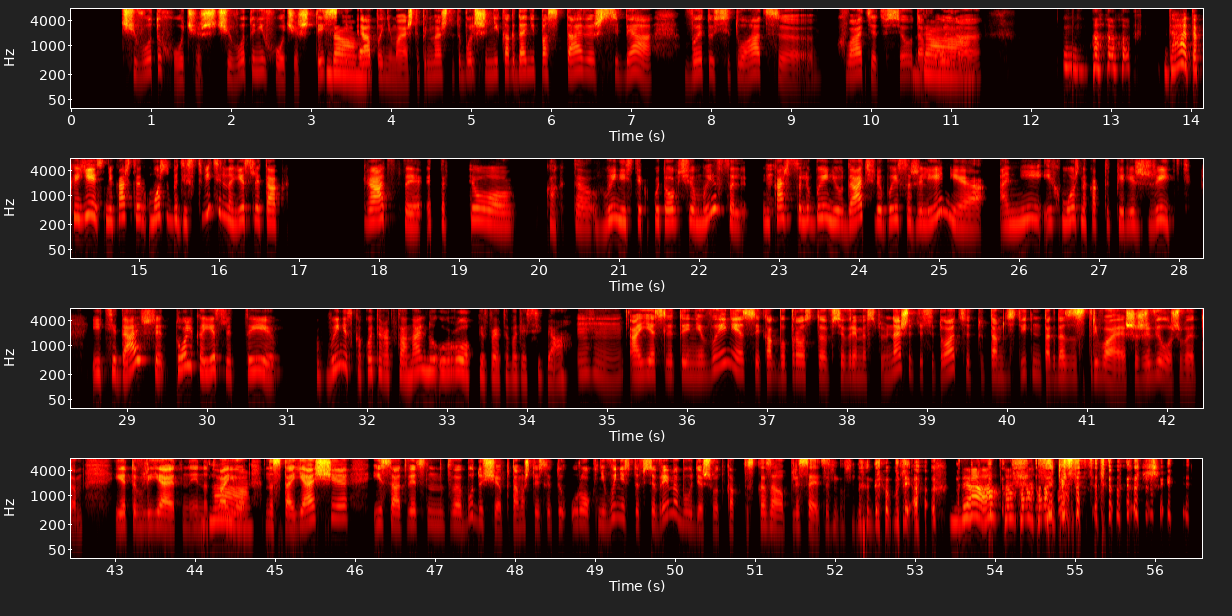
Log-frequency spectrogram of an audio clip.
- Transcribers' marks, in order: stressed: "поставишь себя"; drawn out: "Да"; tapping; chuckle; other background noise; laughing while speaking: "на граблях. Надо где-то записать это выражение"; laugh
- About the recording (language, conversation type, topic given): Russian, podcast, Как перестать надолго застревать в сожалениях?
